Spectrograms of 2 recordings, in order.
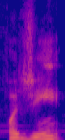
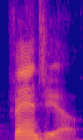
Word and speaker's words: Fangio: a coaching tree of with Vic uh Vic fajit Vegeta I cannot pronounce the guy's last name Vic fangio thank you um known for living in big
